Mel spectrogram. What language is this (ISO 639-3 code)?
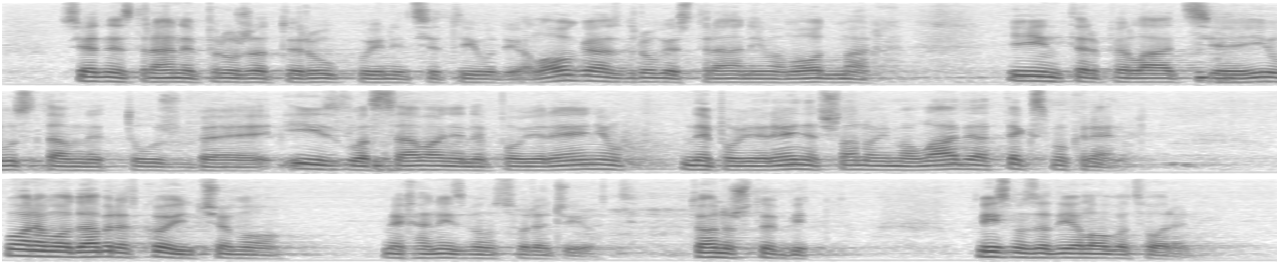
hrv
